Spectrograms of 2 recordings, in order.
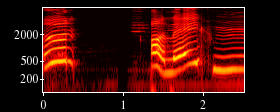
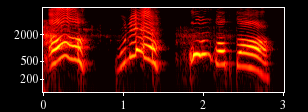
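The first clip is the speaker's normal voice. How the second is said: higher, louder shocked cry over the arm; pain scream; 8 semitones higher, 6 dB louder than usual. Acted.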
